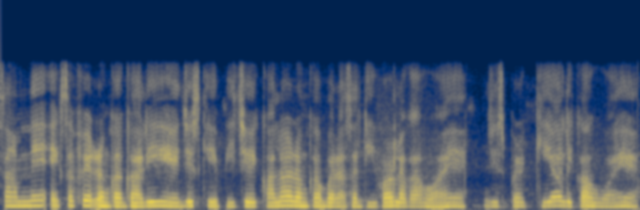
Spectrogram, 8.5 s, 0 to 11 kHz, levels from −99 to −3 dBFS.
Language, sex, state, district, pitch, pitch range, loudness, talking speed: Hindi, female, Arunachal Pradesh, Papum Pare, 225 Hz, 215-235 Hz, -17 LUFS, 170 wpm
